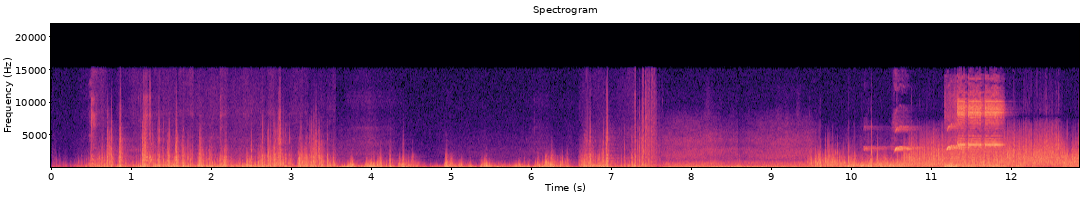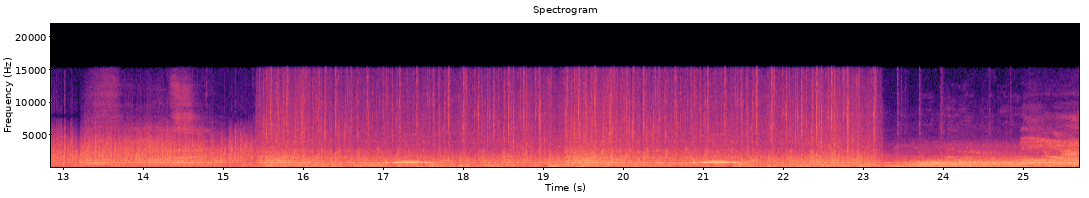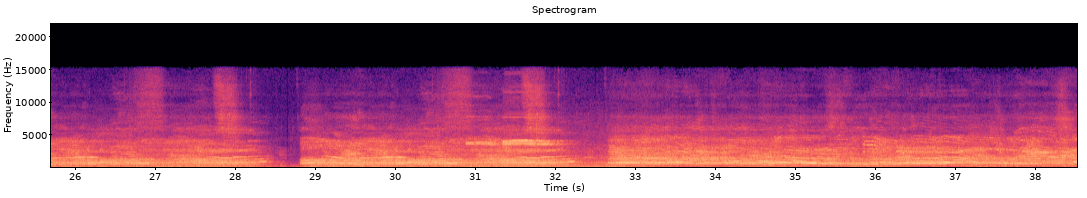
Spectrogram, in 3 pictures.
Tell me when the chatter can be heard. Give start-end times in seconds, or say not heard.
13.2-38.4.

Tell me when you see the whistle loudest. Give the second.
32 s.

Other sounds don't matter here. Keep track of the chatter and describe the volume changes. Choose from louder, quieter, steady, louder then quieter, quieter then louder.
louder.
